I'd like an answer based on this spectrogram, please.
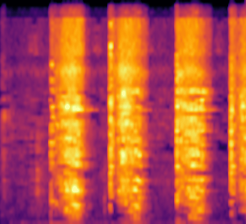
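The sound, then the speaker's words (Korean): Knife being sharpened, heard as four long rasping strokes in a steady, even rhythm, each a broad scraping sweep with short gaps between, with no voices. “잘 들어보세요. 칼 가는 소리 들리지 않소?”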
